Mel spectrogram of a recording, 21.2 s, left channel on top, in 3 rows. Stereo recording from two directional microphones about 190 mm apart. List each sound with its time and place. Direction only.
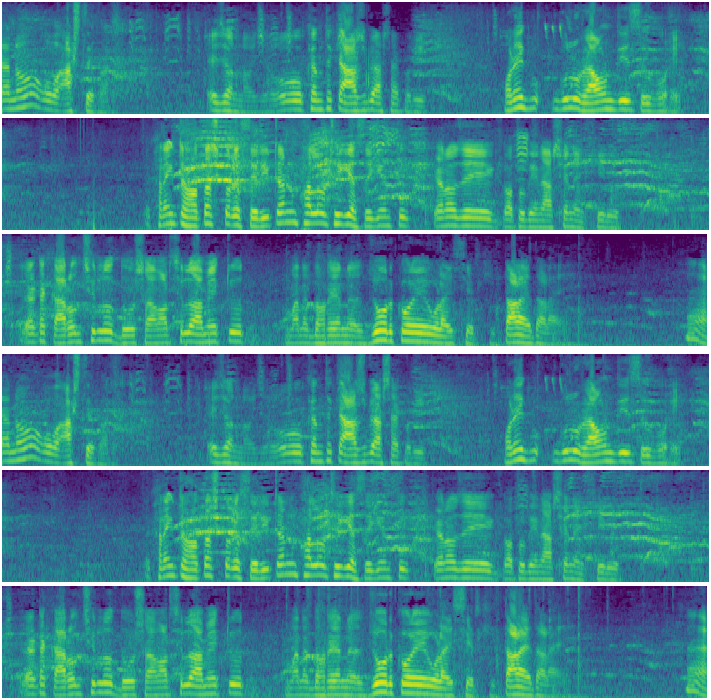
0.0 s speech: 15° right (ahead or behind)
2.0 s speech: 5° right (ahead or behind)
5.0 s speech: centre (ahead or behind)
8.5 s speech: 5° right (ahead or behind)
14.3 s speech: 5° right (ahead or behind)
21.0 s speech: 10° right (ahead or behind)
